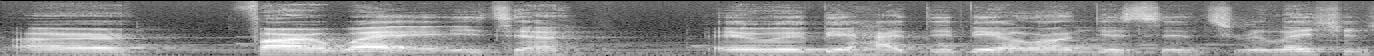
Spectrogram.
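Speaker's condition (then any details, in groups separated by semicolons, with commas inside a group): Cerebral palsy; diagnosed shortly after birth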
